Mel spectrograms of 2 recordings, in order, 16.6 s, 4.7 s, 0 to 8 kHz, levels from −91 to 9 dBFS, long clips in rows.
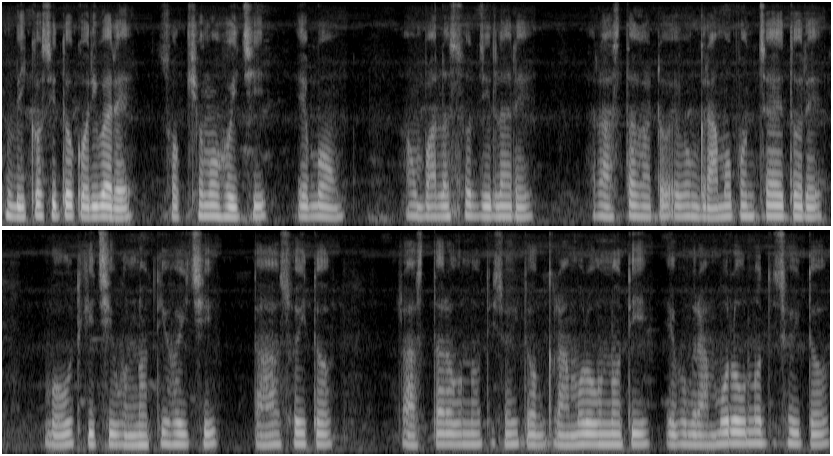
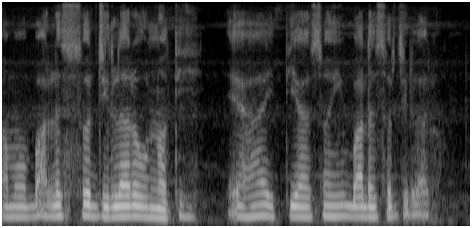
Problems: none marked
